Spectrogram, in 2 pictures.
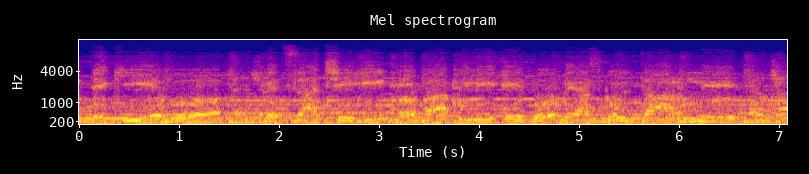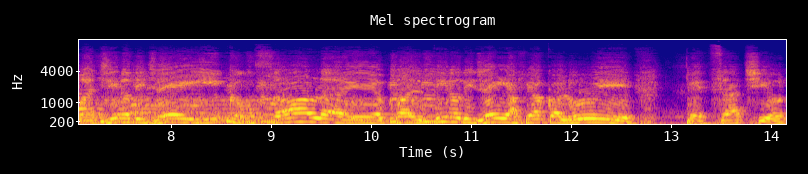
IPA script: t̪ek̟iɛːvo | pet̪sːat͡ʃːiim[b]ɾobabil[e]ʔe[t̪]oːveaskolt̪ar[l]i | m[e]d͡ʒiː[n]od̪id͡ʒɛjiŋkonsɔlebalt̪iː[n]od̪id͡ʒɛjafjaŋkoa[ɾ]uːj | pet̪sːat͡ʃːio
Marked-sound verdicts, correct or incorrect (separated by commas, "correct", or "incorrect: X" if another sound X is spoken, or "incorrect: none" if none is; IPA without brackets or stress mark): incorrect: p, incorrect: i, incorrect: d̪, correct, incorrect: a, correct, correct, incorrect: l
